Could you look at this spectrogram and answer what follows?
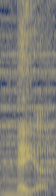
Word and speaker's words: Maya: Oh my god, she pronounces it mayor. I've been I've been saying it wrong this whole time.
